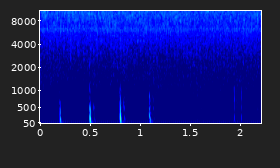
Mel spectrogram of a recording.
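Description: Four dull low thumps in quick succession, about a third of a second apart, in the first second or so, over a faint steady low hum.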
